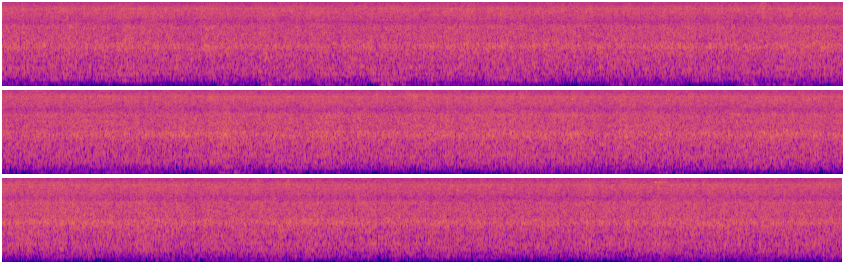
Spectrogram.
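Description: Steady hiss from cooking in a wok on a gas stove, with a low hum that comes and goes.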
